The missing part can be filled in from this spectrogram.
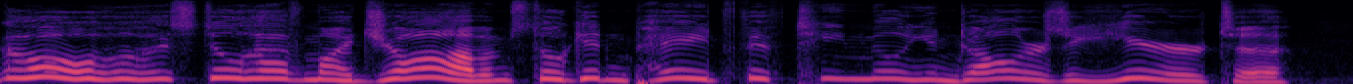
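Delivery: very high, tearful, weepy crying lament. Mocking a critic who still has his job: mock crying as Jimmy Kimmel. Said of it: "he's out there crying like".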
